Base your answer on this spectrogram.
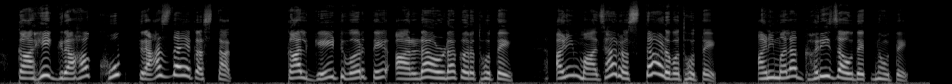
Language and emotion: Marathi, angry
